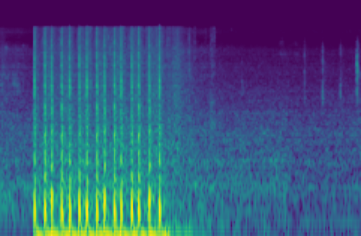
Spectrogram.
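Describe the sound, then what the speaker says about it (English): Rapid burst of about fifteen evenly spaced gunshots in Fortnite, loud and close, lasting roughly two seconds before dropping to quiet background. "They're sniping, they're trying to snipe."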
